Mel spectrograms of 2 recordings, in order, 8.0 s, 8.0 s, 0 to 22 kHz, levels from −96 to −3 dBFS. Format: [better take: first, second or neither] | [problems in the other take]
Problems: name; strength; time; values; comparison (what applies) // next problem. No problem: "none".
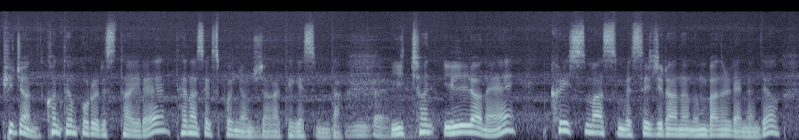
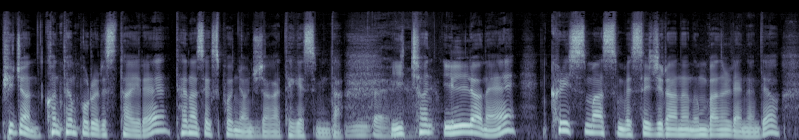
second | hiss; noticeable; throughout; 15 dB below the speech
